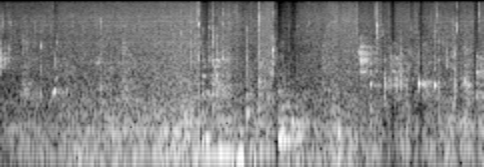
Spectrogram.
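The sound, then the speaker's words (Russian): A glass of milk pours into a pot holding a turmeric latte spice mix, with a steady, splashy liquid gurgle lasting several seconds, with faint clinks and kitchen background noise. “Вылили в кастрюлю, добавили еще стакан молока,”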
